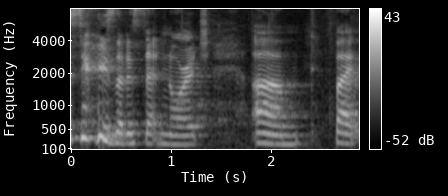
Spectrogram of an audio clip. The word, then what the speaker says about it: Norwich: There is a book that in the series that is set in Norwich, but it's in England, set in England. And Norwich, the W is silent.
